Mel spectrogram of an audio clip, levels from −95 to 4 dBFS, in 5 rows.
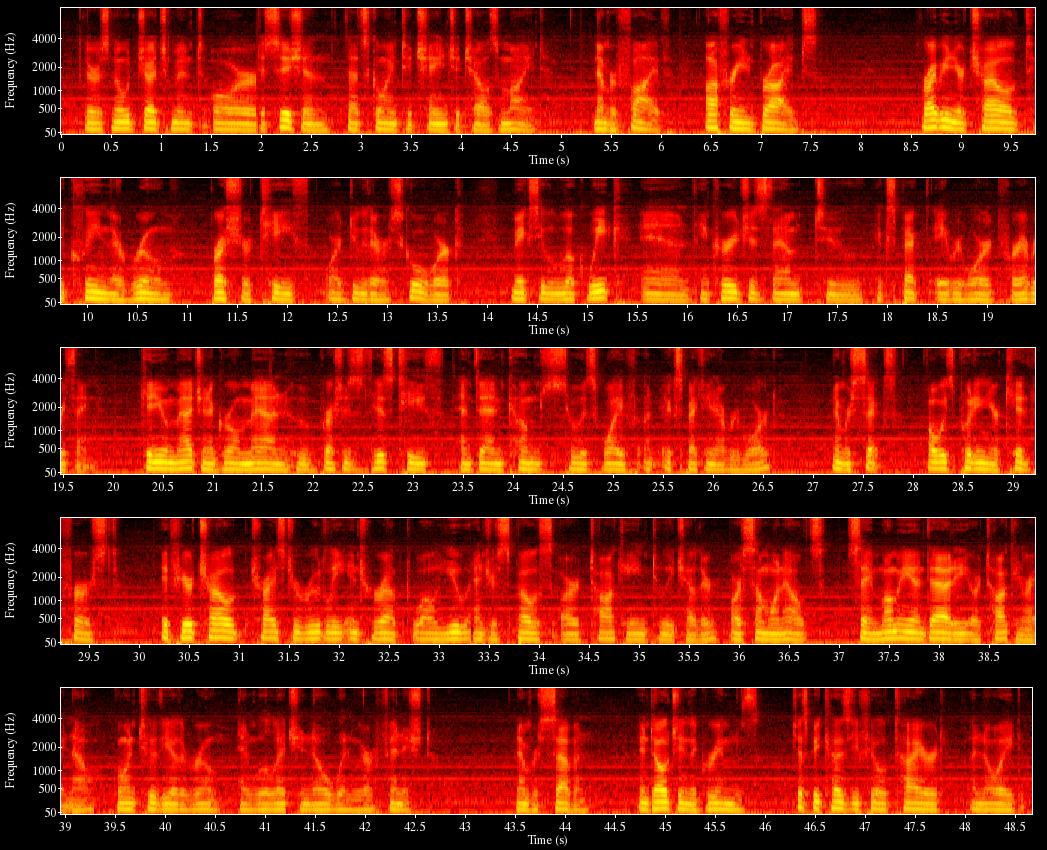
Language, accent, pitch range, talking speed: English, American, 95-110 Hz, 150 wpm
